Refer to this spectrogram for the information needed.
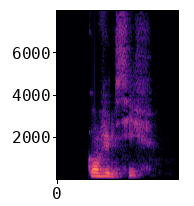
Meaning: convulsive
- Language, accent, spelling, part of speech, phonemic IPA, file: French, France, convulsif, adjective, /kɔ̃.vyl.sif/, LL-Q150 (fra)-convulsif.wav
